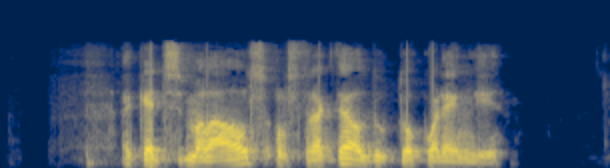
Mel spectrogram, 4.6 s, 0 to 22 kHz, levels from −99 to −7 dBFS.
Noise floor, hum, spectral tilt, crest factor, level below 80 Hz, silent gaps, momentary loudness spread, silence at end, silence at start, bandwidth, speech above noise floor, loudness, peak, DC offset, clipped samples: -46 dBFS; none; -5.5 dB/octave; 18 dB; -56 dBFS; none; 11 LU; 0.85 s; 0.65 s; 8.2 kHz; 28 dB; -18 LUFS; -2 dBFS; under 0.1%; under 0.1%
